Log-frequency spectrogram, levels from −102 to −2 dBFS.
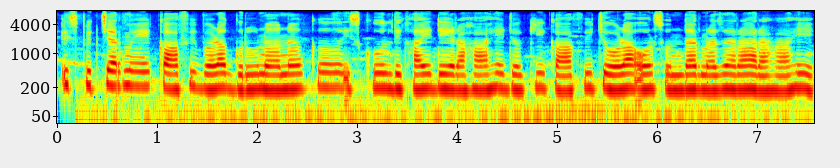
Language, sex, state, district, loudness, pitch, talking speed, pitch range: Hindi, female, Chandigarh, Chandigarh, -16 LUFS, 190 Hz, 160 wpm, 185-200 Hz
